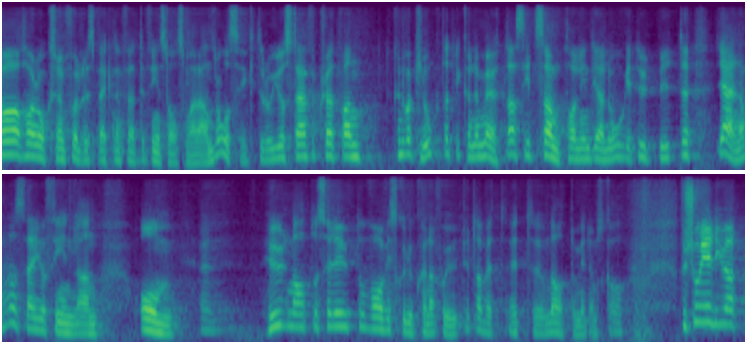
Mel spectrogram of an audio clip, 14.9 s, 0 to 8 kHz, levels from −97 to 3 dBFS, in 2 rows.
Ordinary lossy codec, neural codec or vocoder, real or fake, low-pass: none; codec, 16 kHz, about 1 kbps, DyCAST, with the encoder's durations; fake; 7.2 kHz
